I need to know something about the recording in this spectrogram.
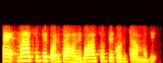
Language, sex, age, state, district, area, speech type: Malayalam, female, 45-60, Kerala, Pathanamthitta, rural, conversation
